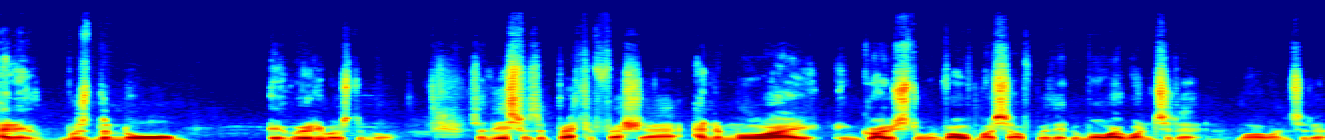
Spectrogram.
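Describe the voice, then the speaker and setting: A man with an English accent and a fairly high voice talks at a fairly quick pace. His intonation stays fairly even while his loudness swings widely. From England. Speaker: Reiki practitioner. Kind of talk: interview conversation.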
